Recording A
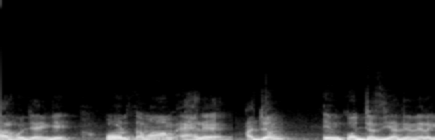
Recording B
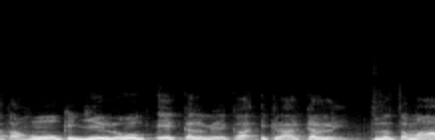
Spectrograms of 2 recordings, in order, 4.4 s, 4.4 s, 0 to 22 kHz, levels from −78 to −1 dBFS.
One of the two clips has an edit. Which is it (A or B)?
A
